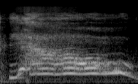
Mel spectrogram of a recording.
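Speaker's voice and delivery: high, loud cartoon yell; cartoon scream. Streamer imitating the Tom and Jerry scream, high and loud. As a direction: holler it like a cartoon cat in pain. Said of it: "he sounded like the voice when Tom and Jerry".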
